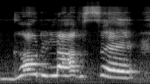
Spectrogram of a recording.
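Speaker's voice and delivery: cracking up while reading out a comment; high-pitched, tickled laughing through the words; real laughter. Real, not acted. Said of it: "I'm laughing because of what Goldilocks said".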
